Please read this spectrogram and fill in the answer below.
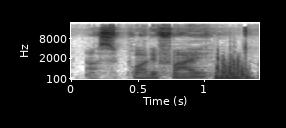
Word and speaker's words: Spotify: Spotify, it begins, in English, many words just begin with, right away with the S, and there's no E, no E, I mean, no E. sound at the beginning.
